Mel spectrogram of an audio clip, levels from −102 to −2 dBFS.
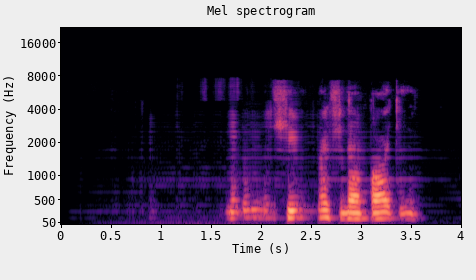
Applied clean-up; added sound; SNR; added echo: neural mask model DeepFilterNet 3.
